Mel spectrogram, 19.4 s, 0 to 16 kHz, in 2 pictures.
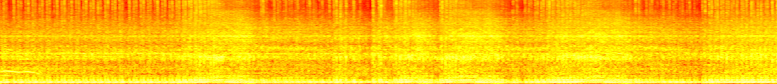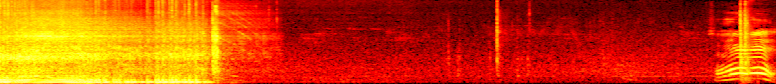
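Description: A Ducati Monster 796 motorcycle's L-twin engine idles and revs loudly up close for about twelve seconds, rising and falling in pitch, then cuts to near silence before a brief sharp sound.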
